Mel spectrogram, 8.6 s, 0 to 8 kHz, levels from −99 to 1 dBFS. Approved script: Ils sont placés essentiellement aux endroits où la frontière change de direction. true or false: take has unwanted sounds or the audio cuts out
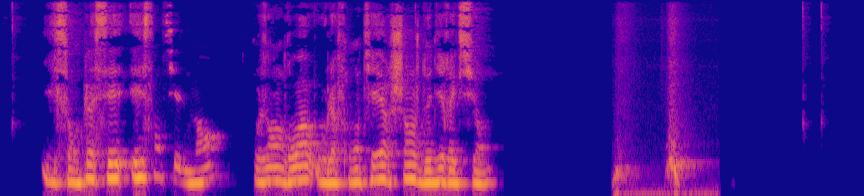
true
